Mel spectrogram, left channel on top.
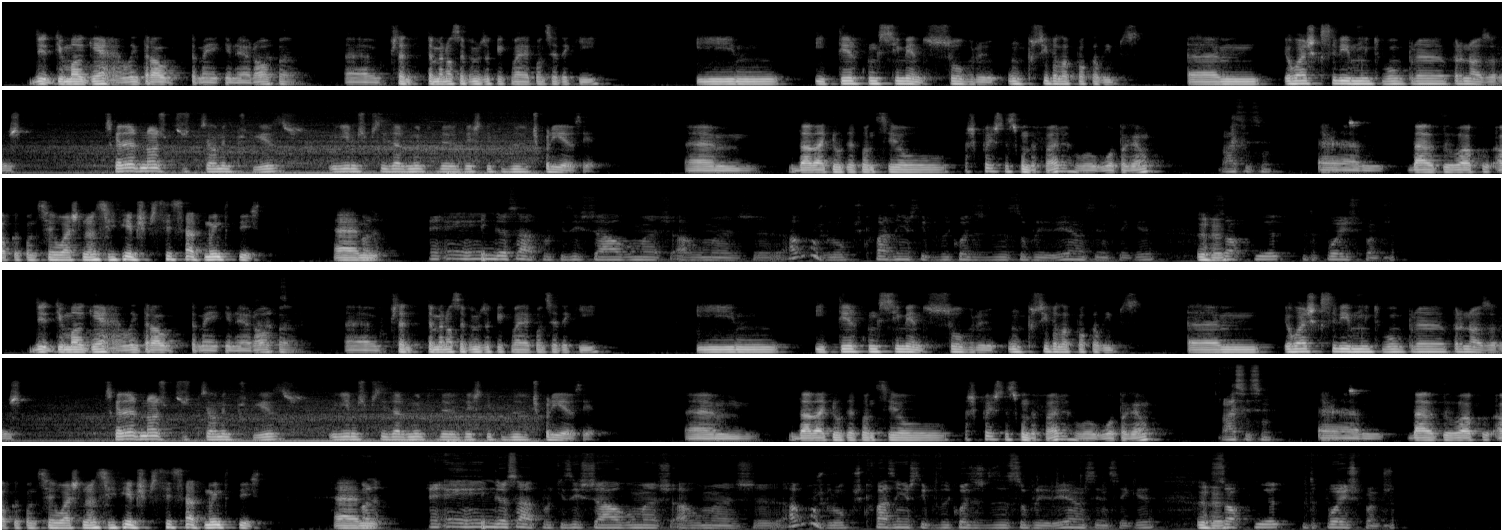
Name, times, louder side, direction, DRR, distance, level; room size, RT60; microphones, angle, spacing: voice 1, 0.3-3.0 3.4-6.0 6.9-7.8 8.1-11.3 11.9-15.2 16.1-18.0 18.3-20.9 21.8-22.5 22.9-26.5 28.2-32.6 33.3-33.8 42.0-42.3, left 1 dB, 5° left, 0.6 m, -22 dB
voice 2, 2.5-3.0 22.1-22.3 27.2-27.7 33.6-33.8 34.3-43.9, right 3 dB, 55° right, 0.9 m, -35 dB
Car passing by, 14.3-20.4, equal, 50° left, 6.7 m, -39 dB
28.5 x 11.5 x 2.8 m
head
